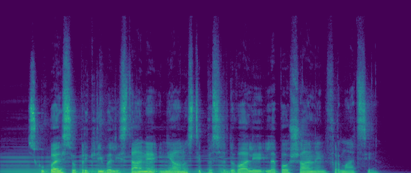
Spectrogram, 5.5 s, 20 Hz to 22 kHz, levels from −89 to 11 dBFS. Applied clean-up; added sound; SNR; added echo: neural mask model RNNoise.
